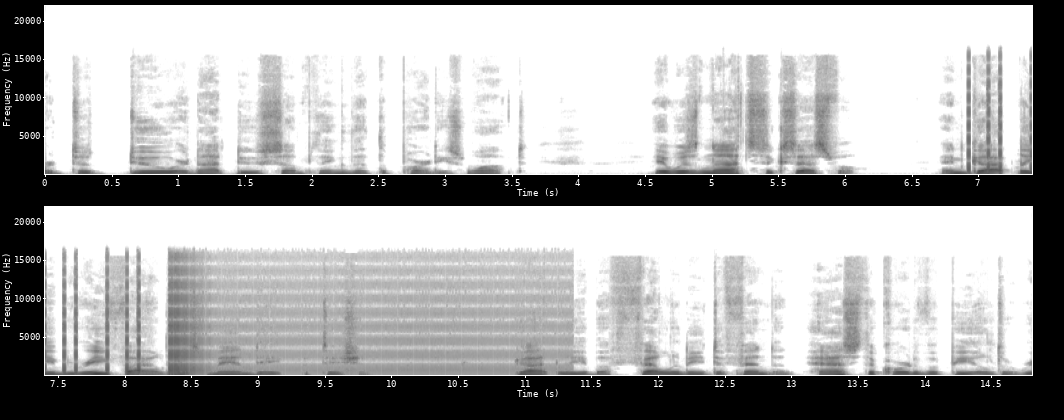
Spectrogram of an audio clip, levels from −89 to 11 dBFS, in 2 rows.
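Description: A nearby 2G phone begins signalling just after "was not successful and", and the audio circuit rectifies its short radio bursts: from 6.92 to 8.35 s a galloping dit-dit-dit of brief 217 Hz buzzes, the GSM signalling bursts, sits a little louder than the speech.

The phone then moves into a call, transmitting continuously at 217 bursts per second, so from 8.35 to 11.36 s a steady, raspy GSM phone buzz rich in harmonics runs about 7 dB below the speech, ending just before "a felony defendant asked".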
